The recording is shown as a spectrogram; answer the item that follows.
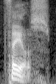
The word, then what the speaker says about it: theos: our website and listen to those things theos is spelled t-h-e like the it's t-h-e-o-s feos dot org slash media and you can get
